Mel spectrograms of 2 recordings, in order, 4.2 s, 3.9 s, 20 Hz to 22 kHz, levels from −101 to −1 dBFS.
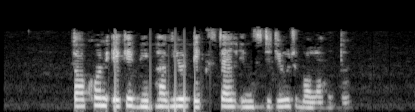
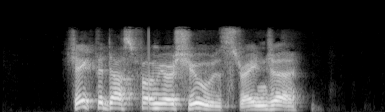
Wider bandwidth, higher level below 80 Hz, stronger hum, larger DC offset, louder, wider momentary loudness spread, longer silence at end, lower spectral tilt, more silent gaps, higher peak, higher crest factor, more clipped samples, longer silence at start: about the same, 8 kHz vs 8 kHz; first, -48 dBFS vs -58 dBFS; neither; neither; about the same, -17 LUFS vs -15 LUFS; first, 10 LU vs 6 LU; second, 0.7 s vs 0.85 s; second, -4 dB/octave vs -6 dB/octave; neither; about the same, -2 dBFS vs -4 dBFS; about the same, 16 dB vs 14 dB; neither; about the same, 0.75 s vs 0.7 s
